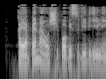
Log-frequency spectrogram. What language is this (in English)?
Esperanto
